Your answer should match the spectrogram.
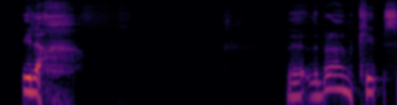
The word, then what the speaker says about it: Ileach: The name Ileach means man from Islay, and it's pronounced Ileach.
